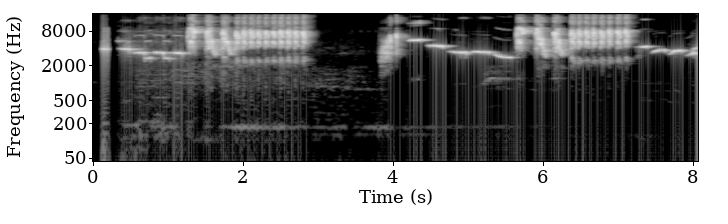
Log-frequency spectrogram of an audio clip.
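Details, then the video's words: Lure song of a mountain tledekan meant to provoke fighter birds: a sharp click, gliding high whistles, then a long fast rattling trill, a pause, and more descending whistles with another rapid trill. "PANCINGAN SUARA BURUNG TLEDEKAN/SULINGAN GUNUNG FIGHTER GACOR"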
